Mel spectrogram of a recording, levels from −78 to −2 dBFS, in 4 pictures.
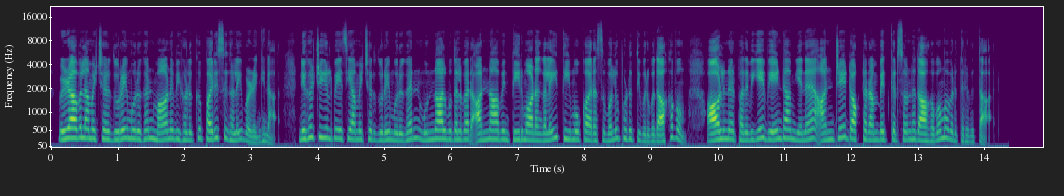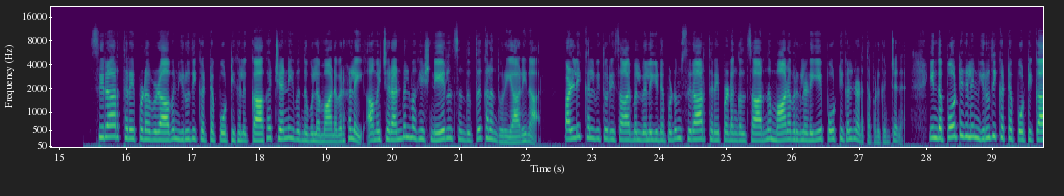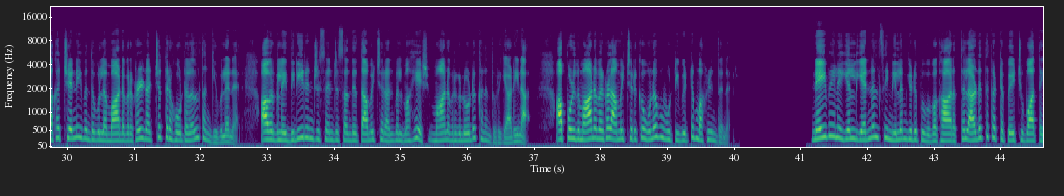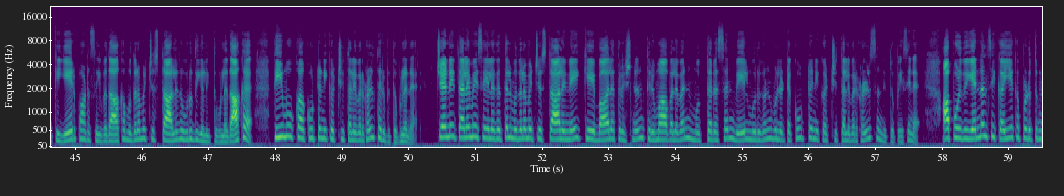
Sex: female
